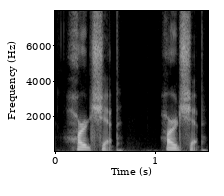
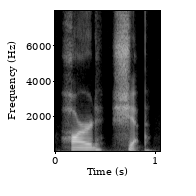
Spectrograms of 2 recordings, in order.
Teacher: The American pronunciation stresses the first syllable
